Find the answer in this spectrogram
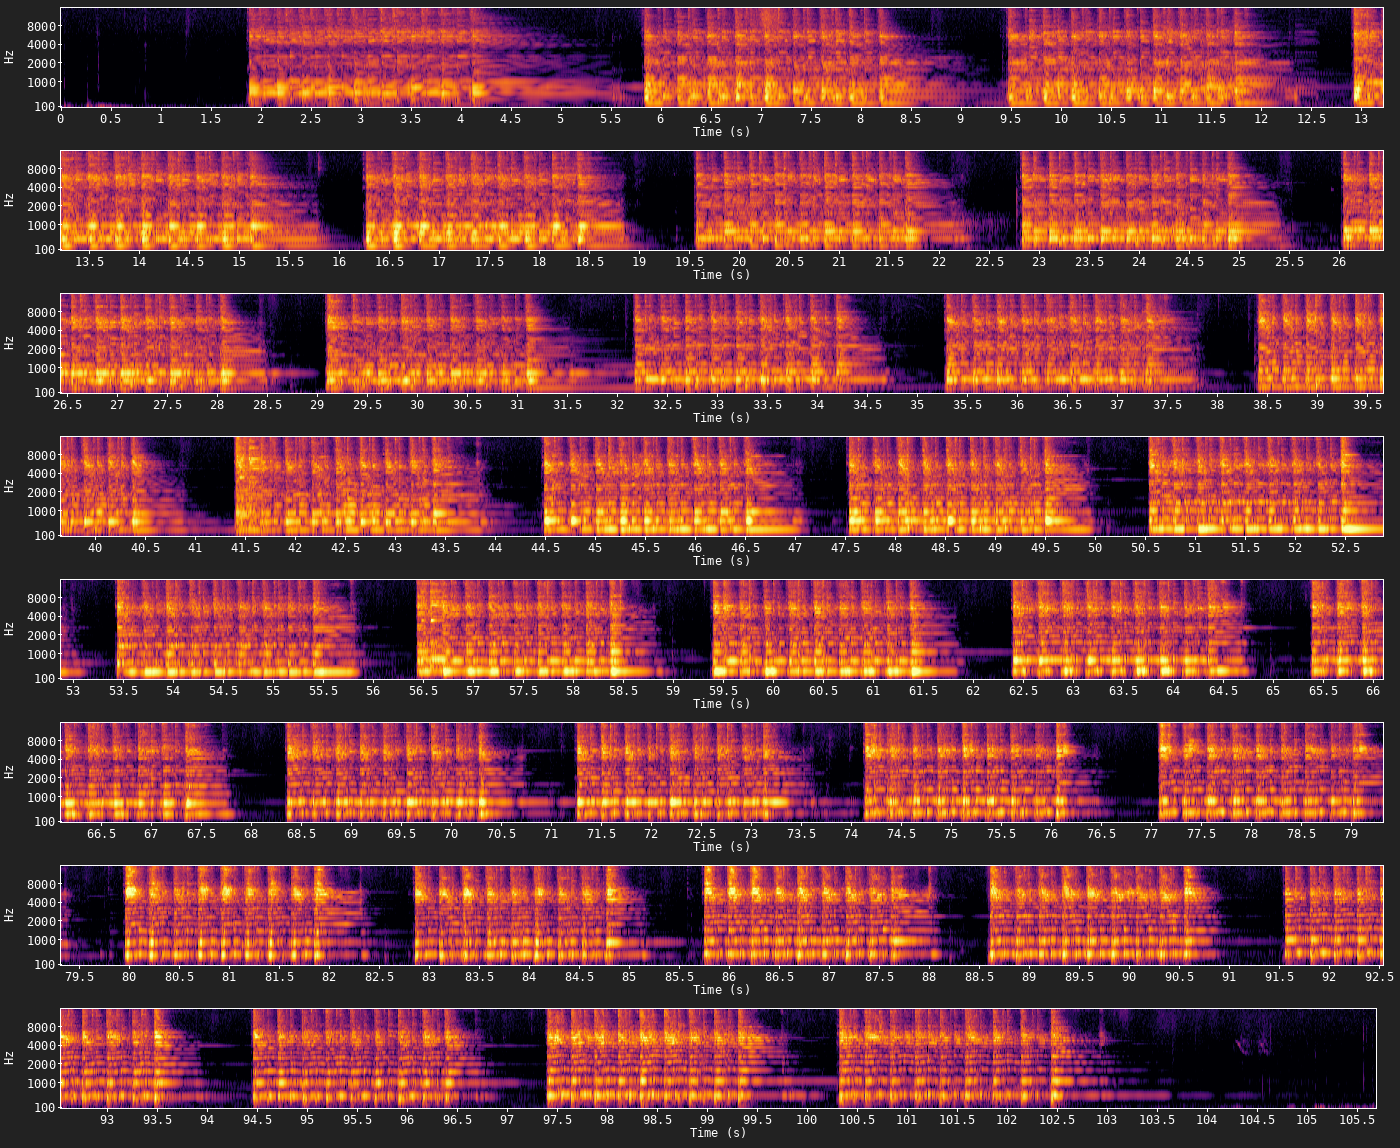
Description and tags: Embellishments on Tar - Middle string pair
Tar is a long-necked, waisted string instrument, important to music traditions across several countries like Iran, Afghanistan, Armenia, Georgia, Republic of Azerbaijan, Turkey and other areas near the Caucasus region. This recording features tar played by Turkish musician Emre Eryılmaz.
He shows a common embellishment played in tar. With each stroke he bends/unbends the string such that the two consecutive pitches are a semitone distant. The stroke and the bending/unbending occurs simultaneously hence the pitch changes gradually rather than discretely. In this recording, Emre plays the middle string pair.
compmusic, embellishments, makam, music, tar, turkey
